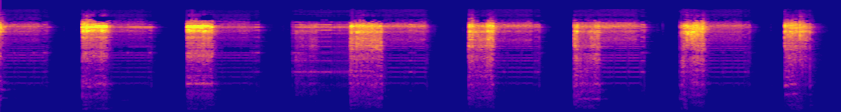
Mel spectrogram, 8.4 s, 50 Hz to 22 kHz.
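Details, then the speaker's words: Shivay CA-611 Bluetooth speaker: harsh buzzy crackling bursts cutting in and out about once a second; driver tested good, distortion from failing amplifier board (kit). "हमारा जो kit है जो ये sound ऐसी इससे हमें दिक्कतें ए रही है जो की ये साउंड इस जो की खराब होने के कागर पे ए गई है क्योंकि इससे आवाज जो निकाल रही है वो सही तरीके से आवाज प्रॉपर नहीं निकाल रही है"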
